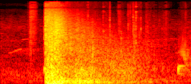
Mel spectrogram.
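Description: A single loud gunshot cracks out in the pirate video game Assassin's Creed IV: Black Flag, close and sharp, followed by a trailing rumble that fades over about a second, with a faint short sound at the end.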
